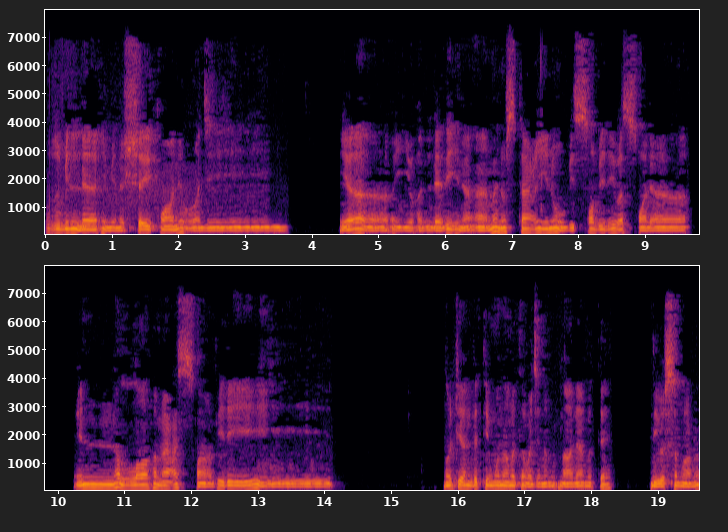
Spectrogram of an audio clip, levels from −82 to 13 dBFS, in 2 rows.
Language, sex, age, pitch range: Malayalam, male, 50-69, 95-120 Hz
